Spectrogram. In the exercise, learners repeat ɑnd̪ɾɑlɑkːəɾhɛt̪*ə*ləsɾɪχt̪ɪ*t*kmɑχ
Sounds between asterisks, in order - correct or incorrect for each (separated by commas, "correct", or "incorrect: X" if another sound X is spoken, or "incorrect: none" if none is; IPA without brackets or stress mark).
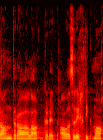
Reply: incorrect: ɑ, incorrect: k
